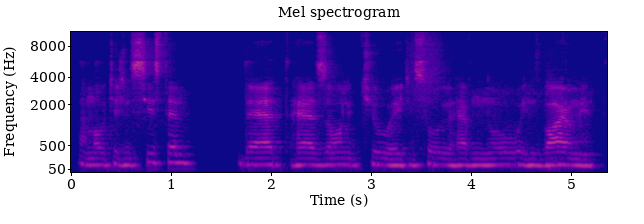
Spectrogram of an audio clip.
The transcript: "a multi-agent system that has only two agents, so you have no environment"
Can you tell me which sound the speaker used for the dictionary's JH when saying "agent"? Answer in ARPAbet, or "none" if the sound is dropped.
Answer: SH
